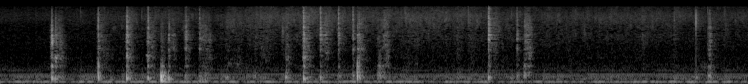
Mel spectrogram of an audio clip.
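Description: A metal spatula scraping and clinking against a metal wok as it stirs chopped garlic and onion sizzling in hot oil, sautéing until golden brown. The clinks come thick and fast for the first five seconds, then only a few near the end, over a steady low hum.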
